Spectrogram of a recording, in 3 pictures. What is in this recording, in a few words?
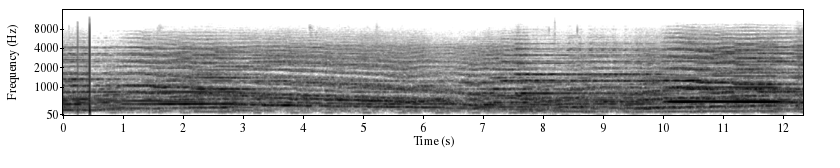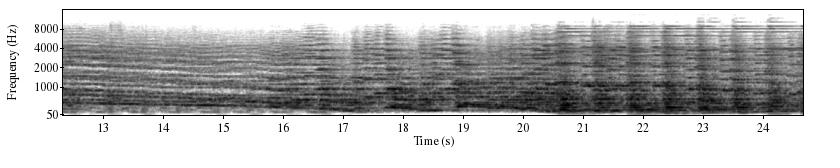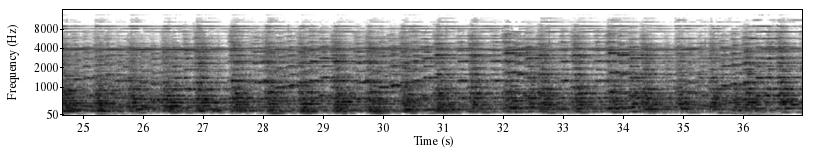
cartoon music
